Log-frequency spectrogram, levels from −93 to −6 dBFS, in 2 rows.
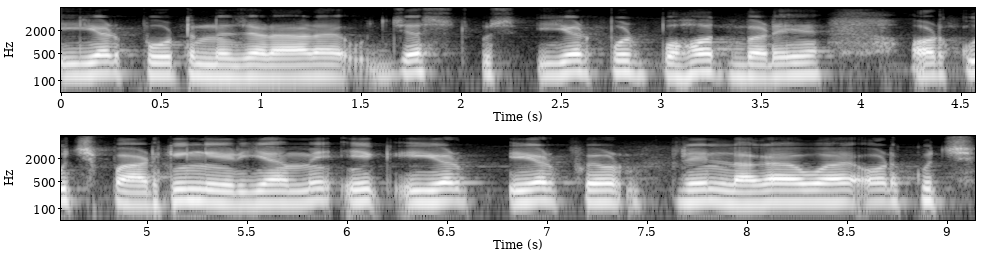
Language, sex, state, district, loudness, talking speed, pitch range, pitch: Hindi, male, Chandigarh, Chandigarh, -14 LUFS, 170 wpm, 140-160 Hz, 150 Hz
